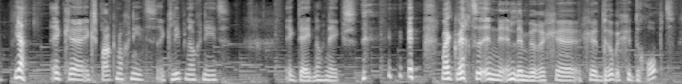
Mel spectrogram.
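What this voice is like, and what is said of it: Limburg accent with soft G. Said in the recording (Dutch): “opgegroeid in Limburg ... daarom heb ik een zachte G”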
